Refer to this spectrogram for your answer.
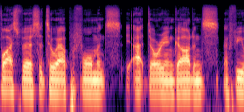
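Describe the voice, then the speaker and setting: On a very clean recording with a silent background, a man with an Australian accent speaks at a fairly low pitch in a dry, close sound with no echo. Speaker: football coach. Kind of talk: podcast interview. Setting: studio.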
